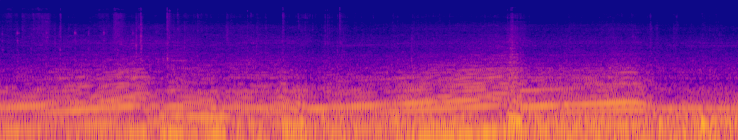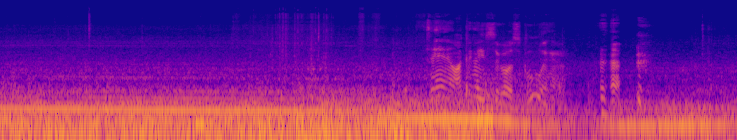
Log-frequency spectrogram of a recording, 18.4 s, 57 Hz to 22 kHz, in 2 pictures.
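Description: Dodge Charger SRT 392's 6.4-litre HEMI V8 heard inside the cabin, its drone rising in steps through the gears for the first eight seconds or so as the car accelerates, then holding a steady note at cruising speed. The level dips briefly near the end.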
